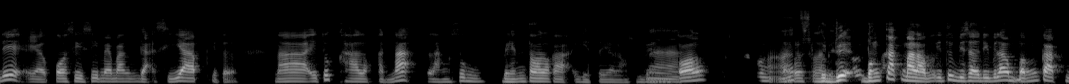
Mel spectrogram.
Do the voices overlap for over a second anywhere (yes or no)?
yes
